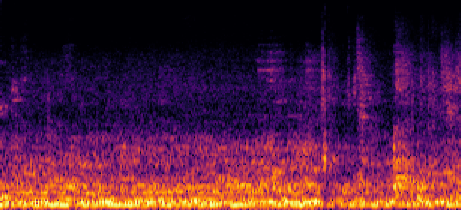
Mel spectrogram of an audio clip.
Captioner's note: scraping noise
